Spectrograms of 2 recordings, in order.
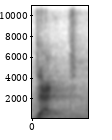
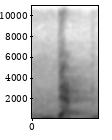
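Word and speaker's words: debt: बोलते हैं सेटल या डेट जिसे कुछ लोग डेप्ट बोलते हैं जो गलत है इट्स डे या डाउट डी रहता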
